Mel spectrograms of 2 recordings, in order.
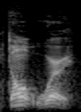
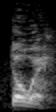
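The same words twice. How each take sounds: First: Softer, calmer don't worry; soft reassurance. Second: Loud, quick don't worry; loud reassurance. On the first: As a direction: settle them gently. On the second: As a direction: call it out to viewers. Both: Real, not acted.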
